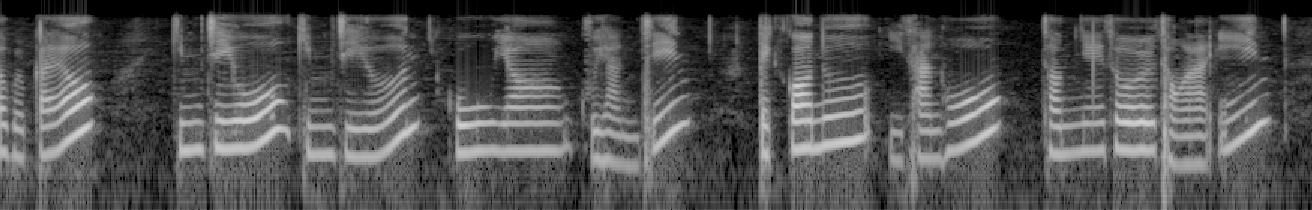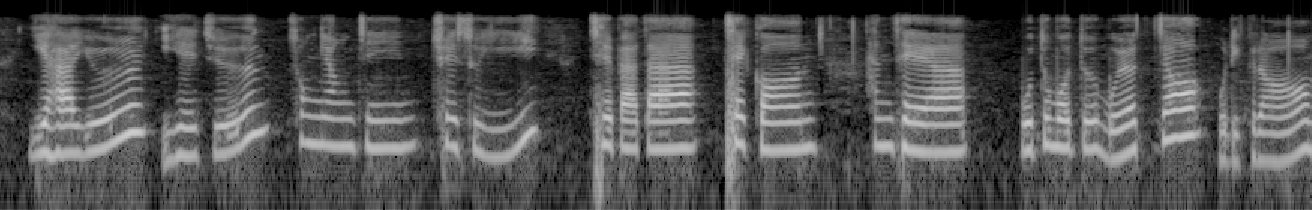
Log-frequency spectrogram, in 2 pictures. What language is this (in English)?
Korean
